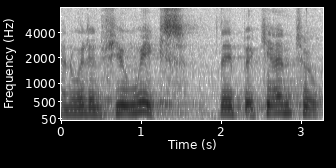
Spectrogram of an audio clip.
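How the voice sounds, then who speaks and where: In a Polish accent, the speaker talks at a very slow pace. The intonation is monotone and flat. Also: woman. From Poland. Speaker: Holocaust survivor. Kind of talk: testimony.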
